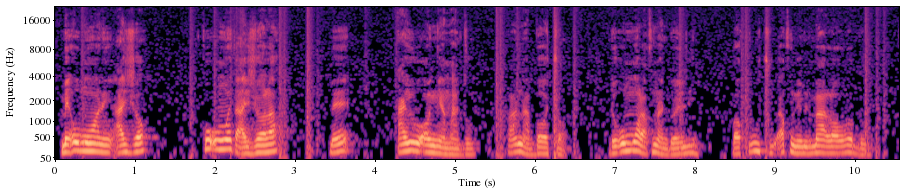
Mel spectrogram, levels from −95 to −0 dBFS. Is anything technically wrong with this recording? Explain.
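Yes. Overdone noise removal runs through the whole speech clip. A noise reduction stage set far too aggressively pulls individual frequency bands down whenever they sit close to its noise estimate, and the softer parts of the speech get swept away with the noise. The pauses collapse to near silence dotted with twinkling, chirpy specks. On a spectrogram the background shows as scattered isolated dots, and the speech harmonics look patchy and gapped.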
